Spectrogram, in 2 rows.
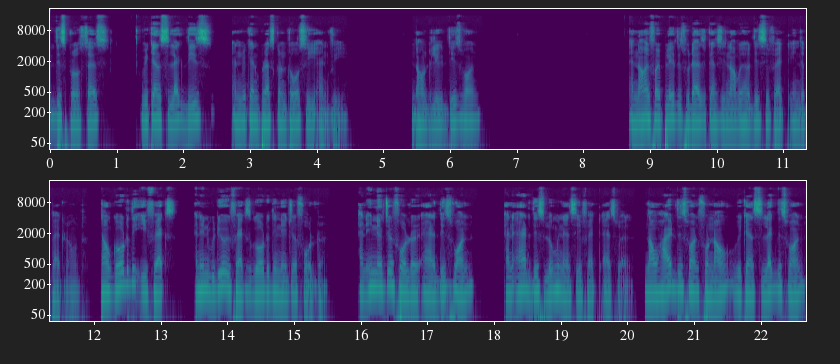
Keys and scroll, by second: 0.9 ctrl+v, 1.1 ctrl+v, 2.5 ctrl+c, 3.6 ctrl+v, 5.4 BackSpace.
